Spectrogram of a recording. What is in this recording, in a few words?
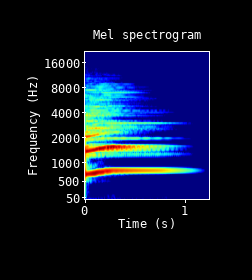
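chinese cymbal high; AKAI S6000 CD-ROM - Volume 5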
